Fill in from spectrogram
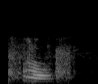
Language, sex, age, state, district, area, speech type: Bodo, male, 45-60, Assam, Udalguri, rural, conversation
